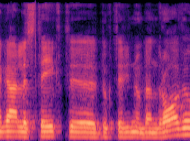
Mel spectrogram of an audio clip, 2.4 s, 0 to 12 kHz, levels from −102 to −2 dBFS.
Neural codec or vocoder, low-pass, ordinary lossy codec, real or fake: none; 10.8 kHz; AAC, 48 kbps; real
